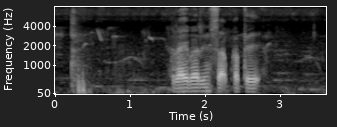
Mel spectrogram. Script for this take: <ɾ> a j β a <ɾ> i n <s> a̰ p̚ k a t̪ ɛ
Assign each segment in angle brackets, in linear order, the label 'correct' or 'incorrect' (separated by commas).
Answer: correct, correct, correct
